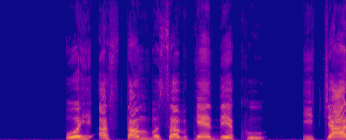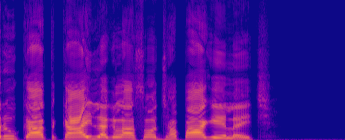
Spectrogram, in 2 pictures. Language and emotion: Maithili, disgusted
